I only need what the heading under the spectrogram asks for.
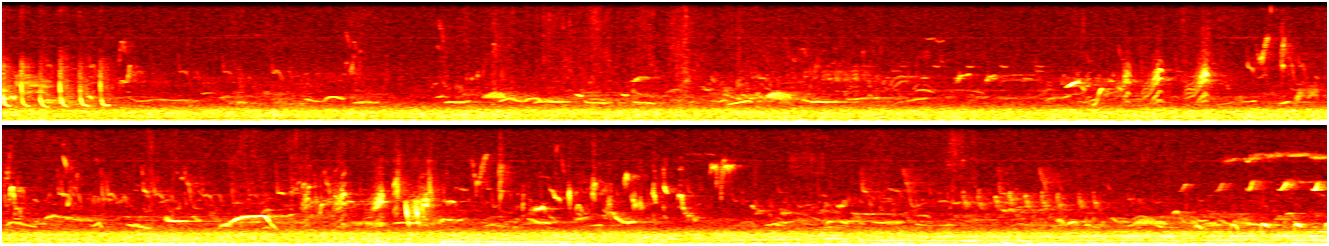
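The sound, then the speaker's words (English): A nightingale sings varied, rapid phrases of whistles and chirps over a steady, loud rumble of road traffic that persists throughout. “Nightingales having to compete with a bit of road noise.”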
